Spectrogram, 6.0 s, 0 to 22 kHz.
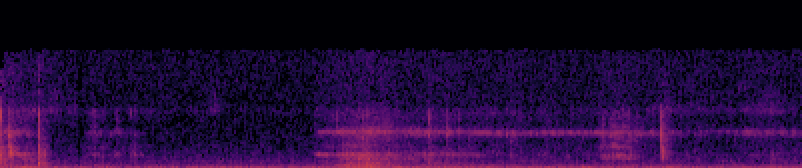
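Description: Near silence, with a faint high-pitched whine from the Hornby Drummond Class 700 model locomotive's motor as it crawls along the track at its slowest speed, from about two and a half seconds in to about five seconds, and one light click near the end.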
